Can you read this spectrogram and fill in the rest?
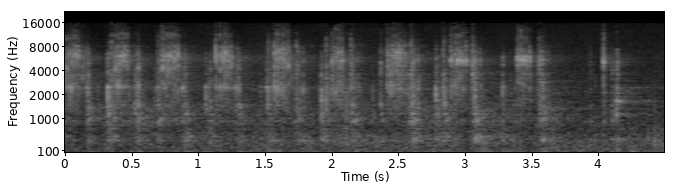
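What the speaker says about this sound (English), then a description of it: "Then take your wrench, tighten it until it's good and snug." A ratchet wrench tightens a bolt on a longarm quilting frame pole end, giving about ten crisp, evenly spaced ratcheting bursts, close and clear with no talk.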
